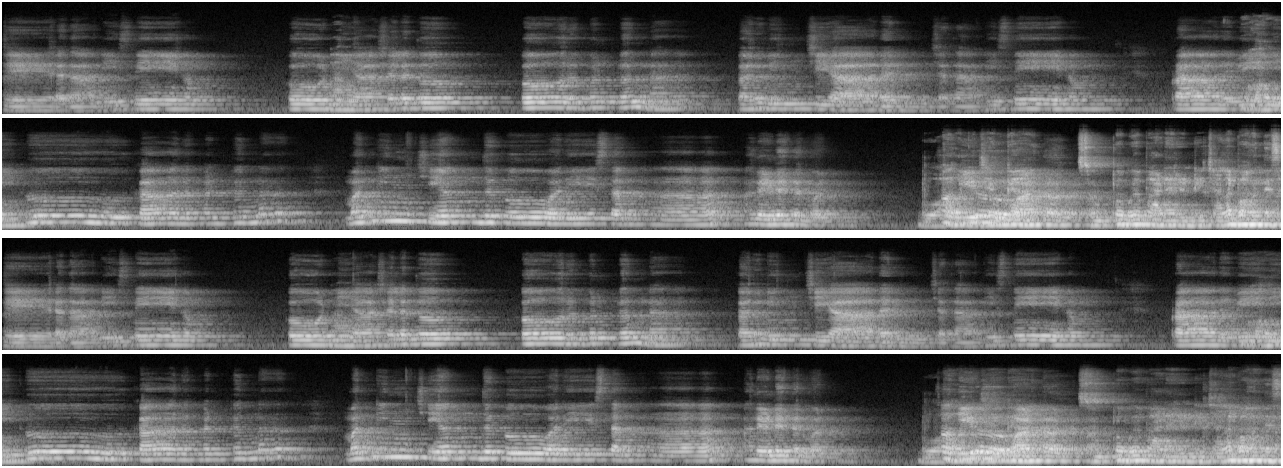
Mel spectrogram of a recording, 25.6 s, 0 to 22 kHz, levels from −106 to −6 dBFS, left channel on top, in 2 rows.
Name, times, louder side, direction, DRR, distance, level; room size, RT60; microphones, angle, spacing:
voice 1, 0.0-2.1 2.9-4.6 5.2-6.9 7.4-11.0 11.7-15.6 16.2-19.9 20.2-21.0 22.2-23.7 25.2-25.3, right 1 dB, 45° right, 0 dB, 4.3 m, -29 dB
voice 2, 3.2-3.6 12.4-12.8 21.9-23.1 23.5-25.5, left 2 dB, 75° left, 3 dB, 2.9 m, -25 dB
21.5 x 17.5 x 3.6 m, 1.4 s
head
